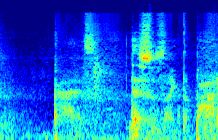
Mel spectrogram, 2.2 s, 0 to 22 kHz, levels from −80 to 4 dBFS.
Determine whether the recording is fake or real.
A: fake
